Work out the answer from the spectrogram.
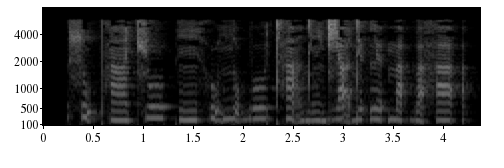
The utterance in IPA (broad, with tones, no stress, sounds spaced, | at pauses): s ṵ˦˨ pʰ ã˨ t͡ɕ o˦ k ĩ˨ h ṵ˦˨ ɲ o̰˦˨ b o˦ tʰ ã˦˨ d ĩ˨ d͡ʑ ä̰˦˨ d ɪ˦ ʔ l ɪ˦ ʔ m ä˦ ʔ b ä̰˦˨ h ä˦ ʔ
